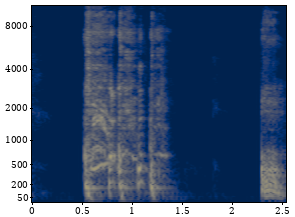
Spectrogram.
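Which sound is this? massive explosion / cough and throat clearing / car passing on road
cough and throat clearing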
